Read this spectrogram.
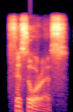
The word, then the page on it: thesaurus: British English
